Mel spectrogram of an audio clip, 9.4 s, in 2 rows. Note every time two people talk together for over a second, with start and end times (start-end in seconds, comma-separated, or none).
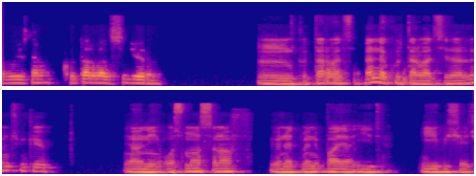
none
